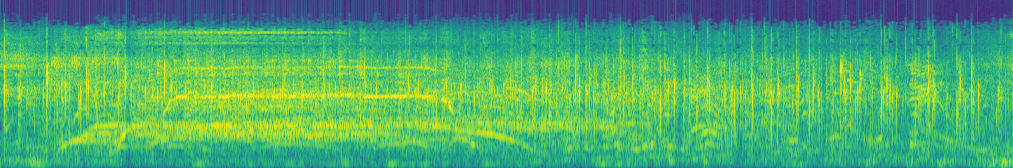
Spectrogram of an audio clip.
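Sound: crowd applauding and cheering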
